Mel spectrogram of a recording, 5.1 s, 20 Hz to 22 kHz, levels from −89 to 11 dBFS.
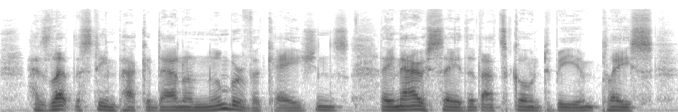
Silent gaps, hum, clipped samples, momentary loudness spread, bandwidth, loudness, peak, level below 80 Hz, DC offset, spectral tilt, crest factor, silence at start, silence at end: none; none; under 0.1%; 9 LU; 15.5 kHz; -26 LUFS; -8 dBFS; -56 dBFS; under 0.1%; -6.5 dB/octave; 18 dB; 0 s; 0.1 s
